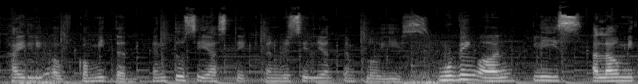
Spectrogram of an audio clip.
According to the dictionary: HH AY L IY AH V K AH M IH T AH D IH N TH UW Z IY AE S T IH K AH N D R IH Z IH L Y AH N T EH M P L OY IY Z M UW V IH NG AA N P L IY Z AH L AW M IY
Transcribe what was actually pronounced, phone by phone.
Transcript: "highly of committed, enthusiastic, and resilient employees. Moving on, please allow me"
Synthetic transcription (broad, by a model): HH AY L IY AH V K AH M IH T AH D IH N T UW S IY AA S T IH K AH N D R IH S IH L Y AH N T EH M P L OY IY S M UW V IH NG AA N P L IY S AH L AW M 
